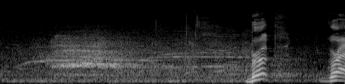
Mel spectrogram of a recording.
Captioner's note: applause, cheering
